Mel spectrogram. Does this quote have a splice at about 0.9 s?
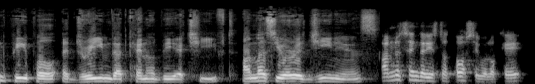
no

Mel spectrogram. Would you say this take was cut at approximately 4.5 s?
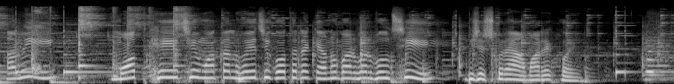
yes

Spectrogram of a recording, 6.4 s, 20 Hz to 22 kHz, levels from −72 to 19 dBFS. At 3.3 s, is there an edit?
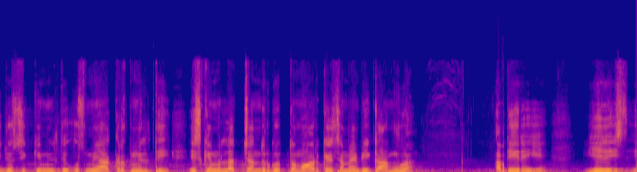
no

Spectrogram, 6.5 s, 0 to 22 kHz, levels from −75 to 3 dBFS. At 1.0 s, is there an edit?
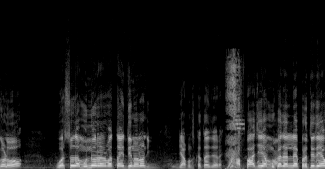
no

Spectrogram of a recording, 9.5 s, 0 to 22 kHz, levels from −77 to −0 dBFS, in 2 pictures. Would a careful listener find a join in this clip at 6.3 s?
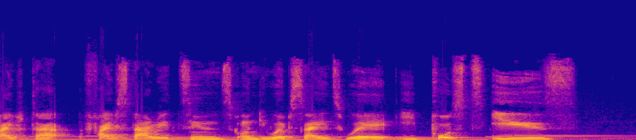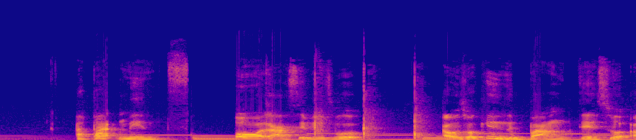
yes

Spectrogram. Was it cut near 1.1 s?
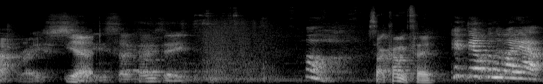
yes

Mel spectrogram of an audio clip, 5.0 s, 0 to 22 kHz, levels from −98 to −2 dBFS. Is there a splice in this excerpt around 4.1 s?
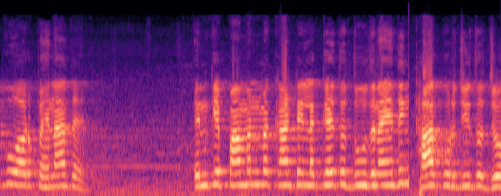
yes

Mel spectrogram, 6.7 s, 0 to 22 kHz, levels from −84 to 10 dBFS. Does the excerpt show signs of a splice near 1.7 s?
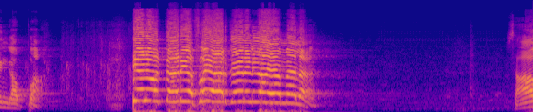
yes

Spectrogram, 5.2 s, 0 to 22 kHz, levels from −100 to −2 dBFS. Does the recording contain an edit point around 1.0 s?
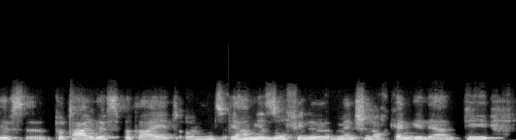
no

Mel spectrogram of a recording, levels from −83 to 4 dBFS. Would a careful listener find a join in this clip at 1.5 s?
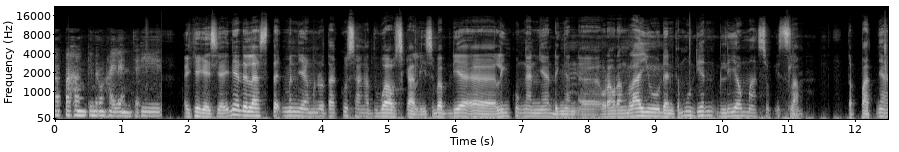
yes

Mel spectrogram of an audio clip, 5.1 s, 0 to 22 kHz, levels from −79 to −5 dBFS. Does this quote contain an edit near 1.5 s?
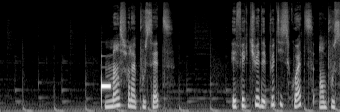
yes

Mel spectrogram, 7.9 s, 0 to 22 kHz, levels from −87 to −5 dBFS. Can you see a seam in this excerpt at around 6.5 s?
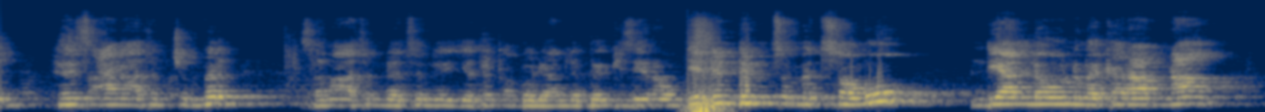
no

